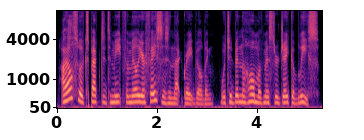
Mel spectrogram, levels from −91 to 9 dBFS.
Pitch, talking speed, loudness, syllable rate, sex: 205 Hz, 225 wpm, -18 LUFS, 5.8 syllables/s, female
